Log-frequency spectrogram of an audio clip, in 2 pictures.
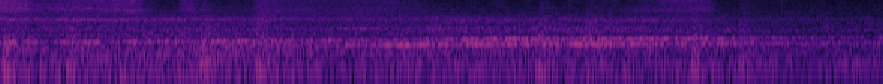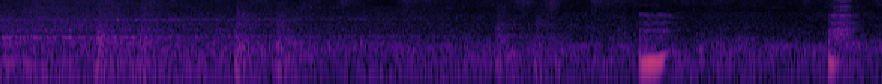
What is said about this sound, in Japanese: しかしほんま、この時間の電車は混み混みやな。ぎゅうぎゅうのすすめでかなわんわ。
